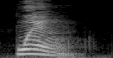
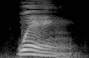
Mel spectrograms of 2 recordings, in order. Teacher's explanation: making the I sound nasal and even putting a little bit of an NG sound at the end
